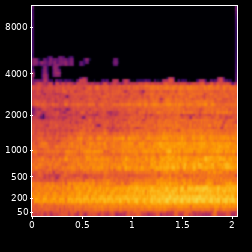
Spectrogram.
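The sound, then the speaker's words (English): Car engine of a sedan accelerating along a concrete road, a steady low rumbling drone that grows slightly louder over about two seconds, with no voices. “Britt Reed pressed down on the accelerator. The sedan sped along the concrete after Brinkley's car.”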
